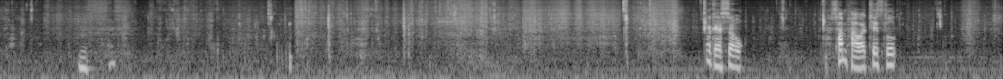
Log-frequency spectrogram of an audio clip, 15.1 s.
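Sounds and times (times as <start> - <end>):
person chewing: 0.0 - 7.6, 9.2 - 9.7, 11.2 - 12.5, 13.5 - 15.0.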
